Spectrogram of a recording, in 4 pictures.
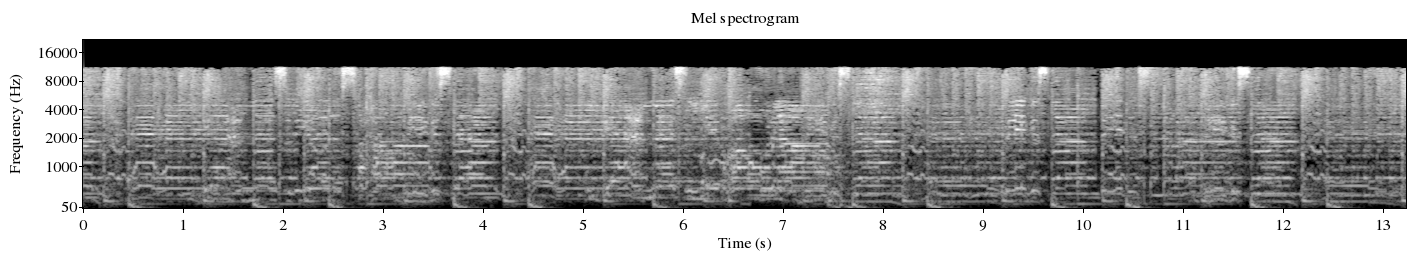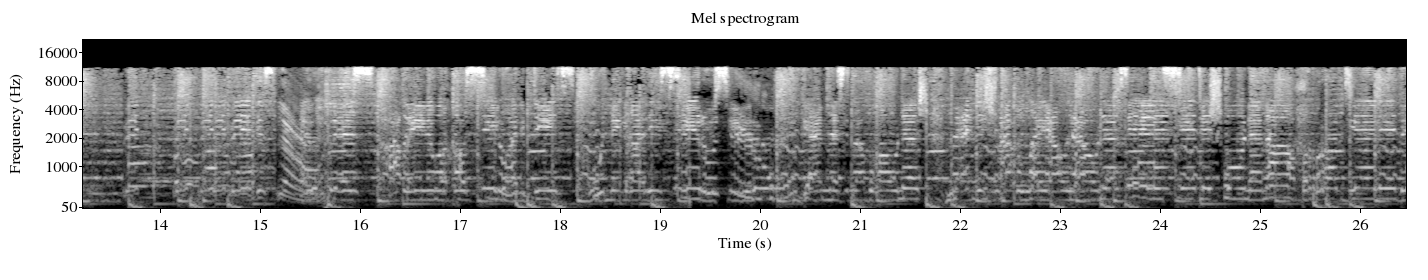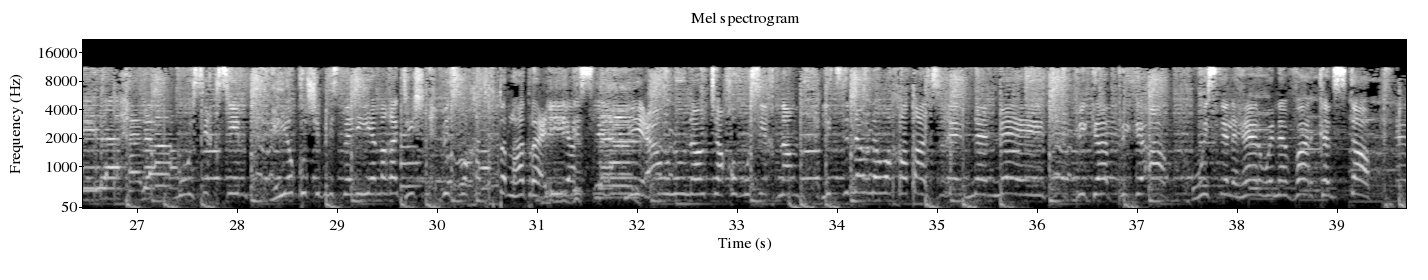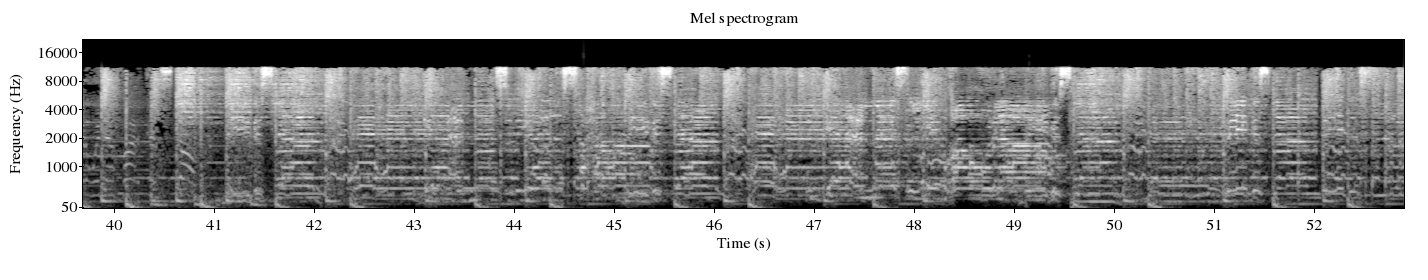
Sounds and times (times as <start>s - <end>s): Music: 0.0s - 52.9s.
